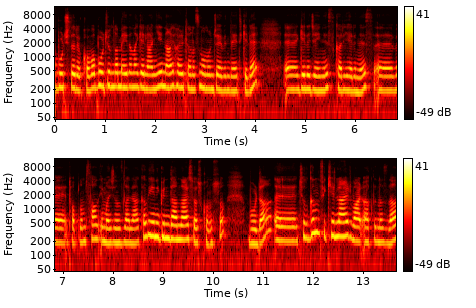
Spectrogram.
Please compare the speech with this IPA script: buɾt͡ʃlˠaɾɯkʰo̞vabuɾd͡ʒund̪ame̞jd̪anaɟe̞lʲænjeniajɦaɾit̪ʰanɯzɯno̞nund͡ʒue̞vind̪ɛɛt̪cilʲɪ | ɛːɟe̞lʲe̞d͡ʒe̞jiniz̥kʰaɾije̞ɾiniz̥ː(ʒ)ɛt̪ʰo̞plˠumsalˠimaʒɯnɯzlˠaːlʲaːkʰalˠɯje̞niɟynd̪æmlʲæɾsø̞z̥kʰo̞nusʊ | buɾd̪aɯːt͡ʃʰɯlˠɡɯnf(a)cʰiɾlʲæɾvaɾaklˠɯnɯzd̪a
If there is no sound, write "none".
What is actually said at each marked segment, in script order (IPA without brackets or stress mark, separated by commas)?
v, i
